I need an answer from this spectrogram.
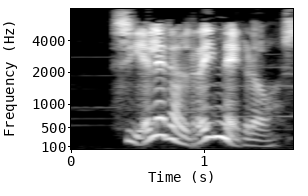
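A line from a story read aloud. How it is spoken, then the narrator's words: Hissed. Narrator (Spanish): siseó Lily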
